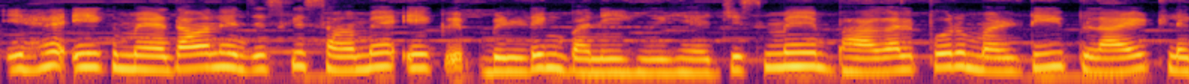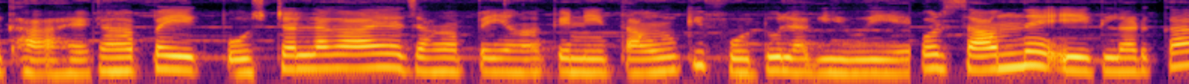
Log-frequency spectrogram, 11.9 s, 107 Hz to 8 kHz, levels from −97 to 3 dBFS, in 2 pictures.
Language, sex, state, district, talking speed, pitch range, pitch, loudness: Hindi, female, Uttar Pradesh, Gorakhpur, 185 wpm, 200-245 Hz, 220 Hz, -15 LUFS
